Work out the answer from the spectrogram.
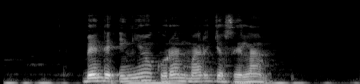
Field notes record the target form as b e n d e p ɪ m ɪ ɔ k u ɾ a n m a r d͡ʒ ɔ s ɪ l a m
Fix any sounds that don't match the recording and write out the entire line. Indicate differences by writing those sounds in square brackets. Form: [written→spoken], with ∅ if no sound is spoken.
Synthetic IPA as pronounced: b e n d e [p→ʔ] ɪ [m→ŋ] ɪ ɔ k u ɾ a n m a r d͡ʒ ɔ s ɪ l a m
